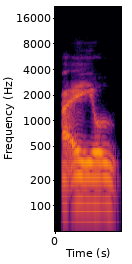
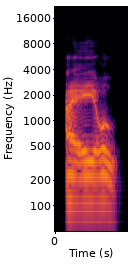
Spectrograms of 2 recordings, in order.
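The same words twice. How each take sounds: The two takes are said the same way.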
